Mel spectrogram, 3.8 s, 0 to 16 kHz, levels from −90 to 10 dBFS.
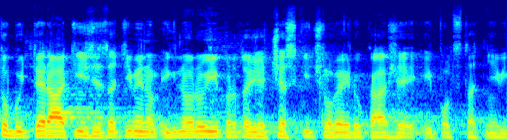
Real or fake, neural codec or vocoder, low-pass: real; none; 14.4 kHz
